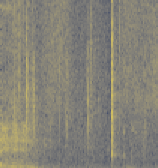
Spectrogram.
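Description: Chairs creaking and shifting as people sit back down at a meeting table, with a short pitched creak at the start and a sharp click about one and a half seconds in.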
